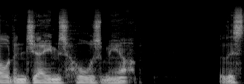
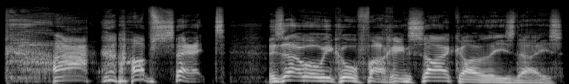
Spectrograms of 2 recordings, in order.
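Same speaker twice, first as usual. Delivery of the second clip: high, loud, scornful slurred jeer; mock it drunk and bitter; drunken scoff; 11 semitones higher, 5 dB louder, slower than usual. Drunk man scoffs at James about Rose, high jeering.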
